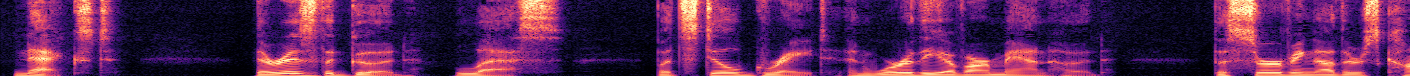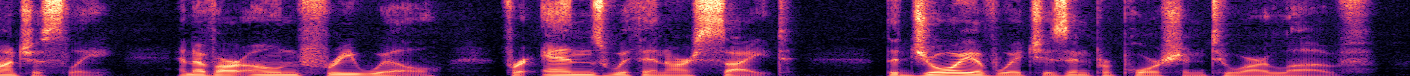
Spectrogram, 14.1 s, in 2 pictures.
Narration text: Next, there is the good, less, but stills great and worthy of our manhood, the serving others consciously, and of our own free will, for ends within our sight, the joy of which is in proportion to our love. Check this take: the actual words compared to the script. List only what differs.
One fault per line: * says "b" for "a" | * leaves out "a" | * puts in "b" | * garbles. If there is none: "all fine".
* says "still" for "stills"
